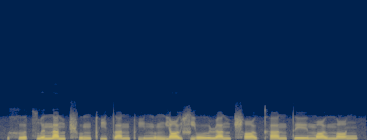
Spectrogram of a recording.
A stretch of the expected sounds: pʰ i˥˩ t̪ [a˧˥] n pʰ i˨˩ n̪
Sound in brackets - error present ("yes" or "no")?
no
